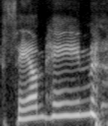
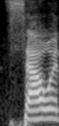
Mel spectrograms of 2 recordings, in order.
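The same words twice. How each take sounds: First: The word is sounded out the way it looks. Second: The word is said in its traditional pronunciation. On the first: The reader is guessing from the written form. The speaker calls it wrong. "everyone when they read it, they're like" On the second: The speaker knows the established pronunciation. The speaker calls it right. "Samhain is the pronunciation of this one"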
